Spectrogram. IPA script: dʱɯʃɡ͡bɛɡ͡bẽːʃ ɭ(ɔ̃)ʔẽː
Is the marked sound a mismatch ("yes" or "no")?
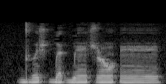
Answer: yes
